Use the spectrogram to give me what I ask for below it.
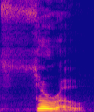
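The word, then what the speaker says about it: Thoreau: David Thorough a life people aren't used to seeing that name. It's not a New England name and they pronounce it thorough, she said in an interview. So did the man himself, judging from ample contemporary evidence.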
